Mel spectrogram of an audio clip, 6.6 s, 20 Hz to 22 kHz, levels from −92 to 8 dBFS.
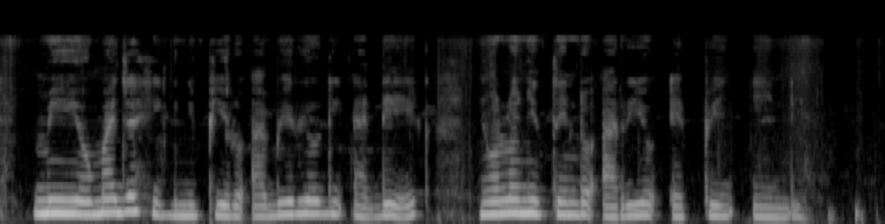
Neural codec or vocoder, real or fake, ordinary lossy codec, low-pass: none; real; none; 10.8 kHz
